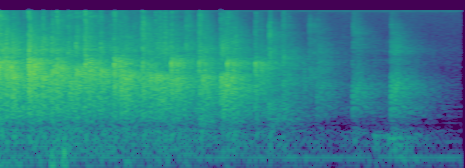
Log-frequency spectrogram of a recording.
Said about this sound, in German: Ja, ein Applaus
